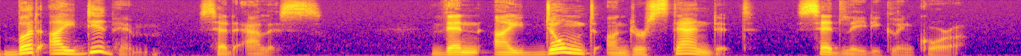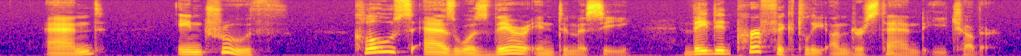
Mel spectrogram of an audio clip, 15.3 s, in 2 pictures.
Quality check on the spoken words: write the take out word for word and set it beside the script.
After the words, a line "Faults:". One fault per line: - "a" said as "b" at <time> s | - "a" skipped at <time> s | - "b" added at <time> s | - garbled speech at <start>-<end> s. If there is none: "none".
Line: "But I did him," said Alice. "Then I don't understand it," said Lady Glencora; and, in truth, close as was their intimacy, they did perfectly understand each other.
"But I did him," said Alice. "Then I don't understand it," said Lady Glencora; and, in truth, close as was their intimacy, they did perfectly understand each other.
Faults:
none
